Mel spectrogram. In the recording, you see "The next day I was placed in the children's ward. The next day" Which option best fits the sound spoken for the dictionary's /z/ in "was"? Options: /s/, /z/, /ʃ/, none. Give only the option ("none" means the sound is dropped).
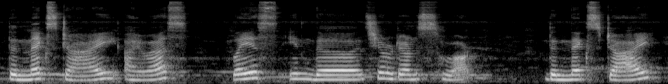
/s/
